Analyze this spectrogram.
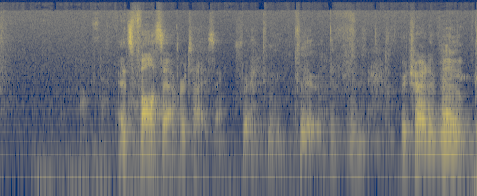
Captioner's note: laughter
